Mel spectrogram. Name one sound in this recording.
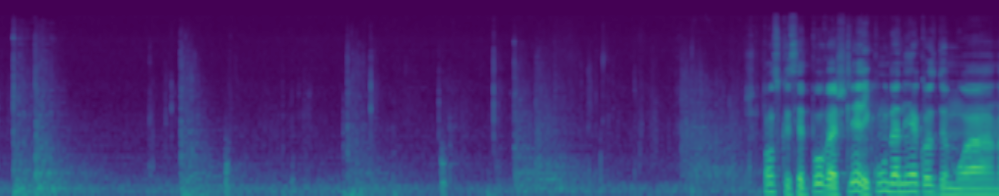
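Footsteps creak slowly across wooden boards.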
